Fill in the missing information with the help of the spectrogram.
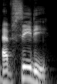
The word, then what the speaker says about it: Abcde: And this person said they came across a kid named A B C D E, and it's pronounced Abcde. – Absidi? – Absidi.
